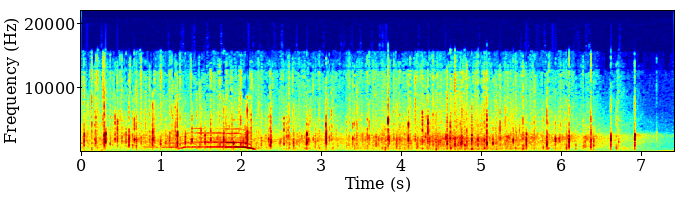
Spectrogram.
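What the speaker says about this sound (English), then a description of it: "So one more round of applause for Maya." Audience applause fills a convention panel room at OMG!Con 2016 for Toonfest, a steady wash of many hands clapping that swells and holds for several seconds before tapering off, with a brief tonal whistle early on.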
